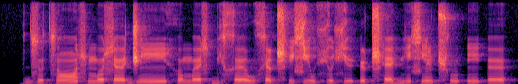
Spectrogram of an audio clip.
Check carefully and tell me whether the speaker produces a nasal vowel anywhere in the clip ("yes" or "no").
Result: yes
